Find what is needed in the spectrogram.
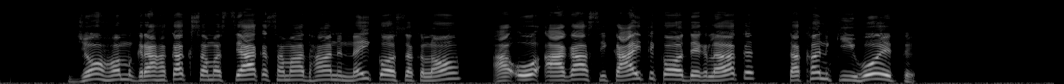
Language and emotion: Maithili, fearful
